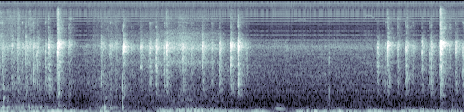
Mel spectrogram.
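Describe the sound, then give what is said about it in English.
Typing on a computer keyboard: many quick, light key clicks tapped in an uneven rhythm with brief pauses, fairly faint and heard alone without talking. “Takes longer to type it than it does to say it.”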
